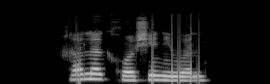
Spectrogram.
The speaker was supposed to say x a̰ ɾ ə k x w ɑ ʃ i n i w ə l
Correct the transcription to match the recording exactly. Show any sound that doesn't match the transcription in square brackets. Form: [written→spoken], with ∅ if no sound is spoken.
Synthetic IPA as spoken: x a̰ [ɾ→l] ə k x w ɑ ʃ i n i w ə l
